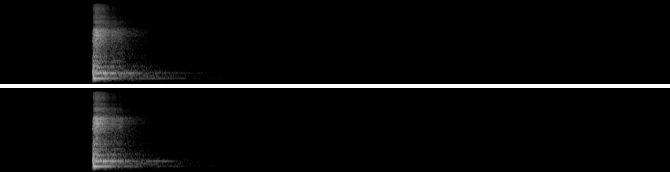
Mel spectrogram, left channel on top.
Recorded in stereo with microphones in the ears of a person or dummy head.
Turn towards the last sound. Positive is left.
turn(degrees=-5)  # may be behind; listen again after turning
